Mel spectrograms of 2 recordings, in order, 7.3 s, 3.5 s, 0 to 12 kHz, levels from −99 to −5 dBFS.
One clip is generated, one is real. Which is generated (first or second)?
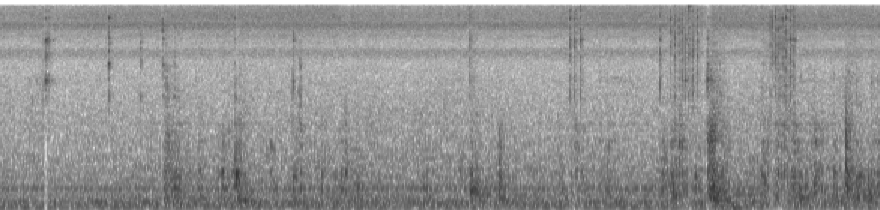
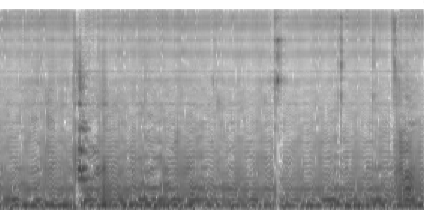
second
